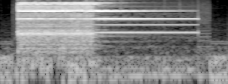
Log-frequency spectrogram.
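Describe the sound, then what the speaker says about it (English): A telephone bell rings once in a single long burst, loud and close, its bright metallic tone sustaining for about two seconds before cutting off, with nothing else heard. "I was rolling again when the phone began to ring."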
